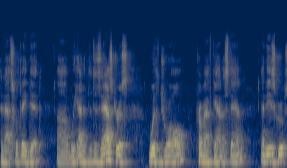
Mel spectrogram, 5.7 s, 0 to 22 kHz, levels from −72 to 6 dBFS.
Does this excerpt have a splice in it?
yes; 1 cut; at 1.8 s

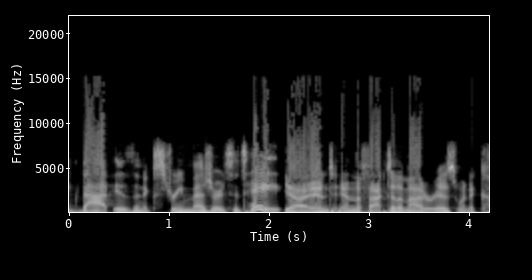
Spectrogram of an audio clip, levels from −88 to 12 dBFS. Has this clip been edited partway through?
yes; 1 cut; at 2.1 s

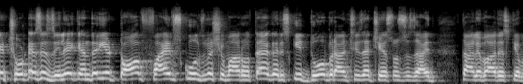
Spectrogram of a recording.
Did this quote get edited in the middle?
no; 0 cuts

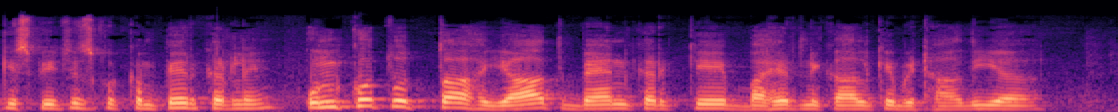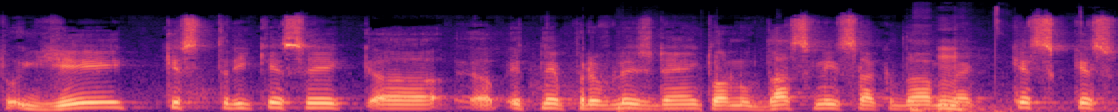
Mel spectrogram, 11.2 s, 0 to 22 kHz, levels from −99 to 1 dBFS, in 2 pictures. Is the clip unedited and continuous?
no; 2 cuts; at 1.4 s, 9.1 s

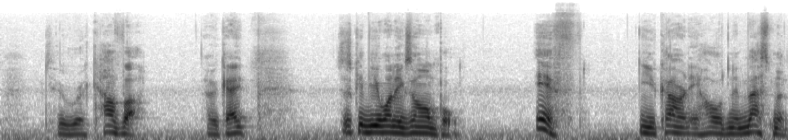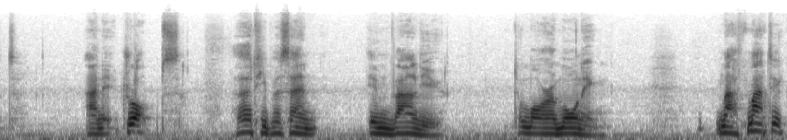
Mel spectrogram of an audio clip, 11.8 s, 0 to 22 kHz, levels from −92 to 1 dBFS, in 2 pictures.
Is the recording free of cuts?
no; 1 cut; at 2.1 s

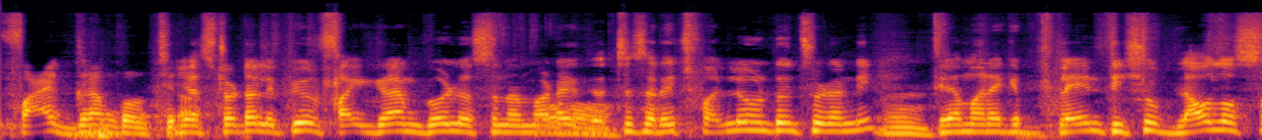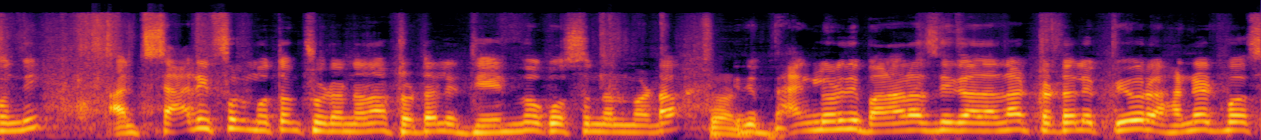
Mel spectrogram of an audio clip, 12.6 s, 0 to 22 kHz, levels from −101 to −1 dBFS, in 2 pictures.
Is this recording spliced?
no; 0 cuts

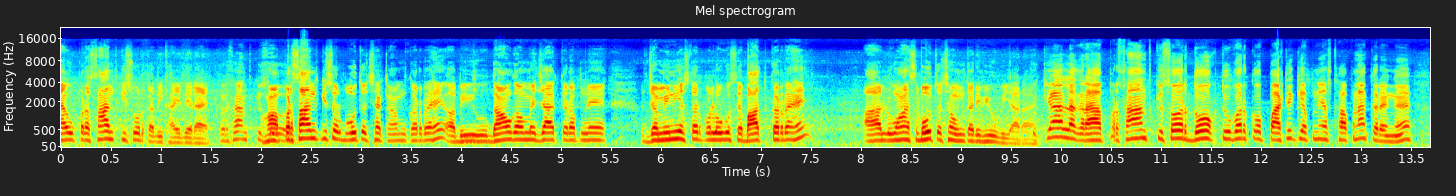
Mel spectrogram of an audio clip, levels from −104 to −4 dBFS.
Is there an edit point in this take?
no; 0 cuts

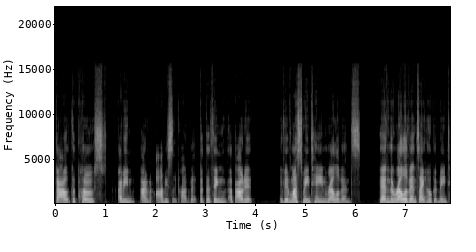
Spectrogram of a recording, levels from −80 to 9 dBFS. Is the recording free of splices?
no; 2 cuts; at 0.9 s, 4.0 s

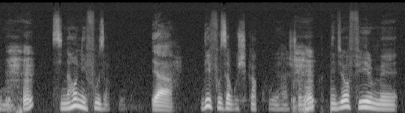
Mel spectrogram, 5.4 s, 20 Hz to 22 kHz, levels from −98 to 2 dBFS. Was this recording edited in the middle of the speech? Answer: yes; 1 cut; at 4.3 s

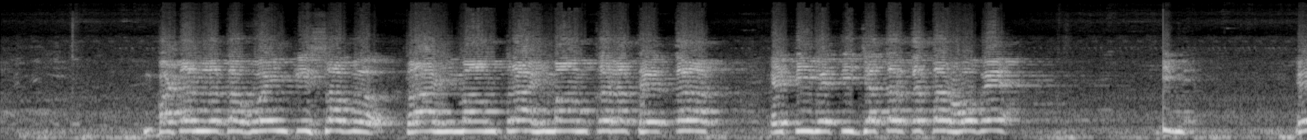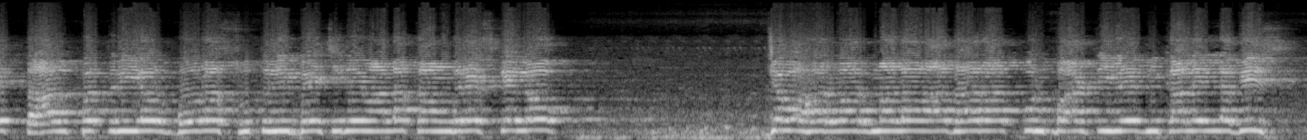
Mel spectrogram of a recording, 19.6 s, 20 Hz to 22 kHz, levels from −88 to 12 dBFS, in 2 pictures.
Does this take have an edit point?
yes; 1 cut; at 8.7 s

